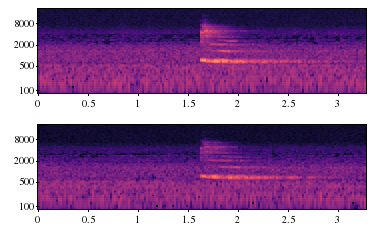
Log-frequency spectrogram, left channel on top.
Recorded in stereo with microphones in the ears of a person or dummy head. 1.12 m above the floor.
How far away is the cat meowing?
About 4 m.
